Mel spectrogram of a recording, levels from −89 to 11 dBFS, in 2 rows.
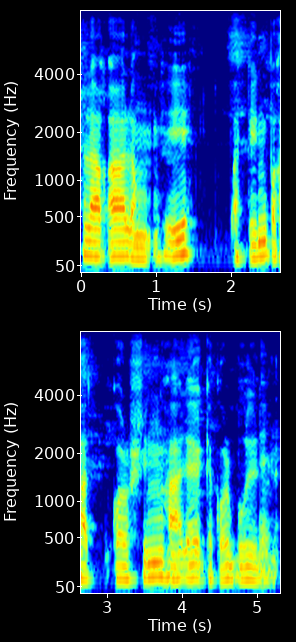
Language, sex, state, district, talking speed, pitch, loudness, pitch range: Mizo, male, Mizoram, Aizawl, 160 wpm, 115 Hz, -19 LUFS, 105-120 Hz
